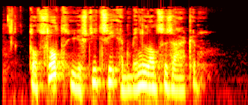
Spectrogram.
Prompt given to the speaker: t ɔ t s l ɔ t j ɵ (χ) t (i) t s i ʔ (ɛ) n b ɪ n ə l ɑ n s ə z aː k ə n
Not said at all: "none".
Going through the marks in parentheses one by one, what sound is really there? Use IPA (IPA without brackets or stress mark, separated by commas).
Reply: s, i, ɛ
